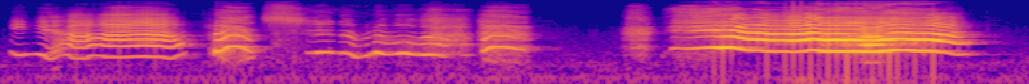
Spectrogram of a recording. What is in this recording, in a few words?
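"sinunohaiya", Japanese, girl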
